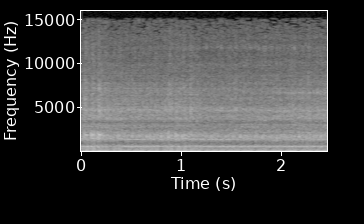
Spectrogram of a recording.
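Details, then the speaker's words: Abandoned 1980s Kawasaki GPz550 four-cylinder idling: blipping one carburetor alone gives a slightly lumpy, uneven beat, showing the carbs' throttle balance upset; all four together run smooth. "that's just giving one cylinder throttle you can hear it upset the balance and then if I do all four nice and smooth and this one no that one's not as obvious but yeah you can tell this one upsets the balance"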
